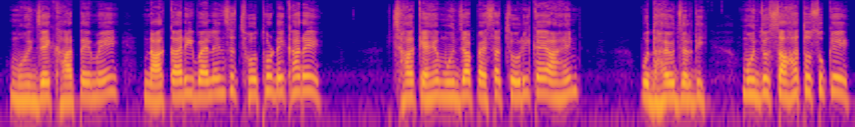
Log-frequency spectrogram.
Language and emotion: Sindhi, fearful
